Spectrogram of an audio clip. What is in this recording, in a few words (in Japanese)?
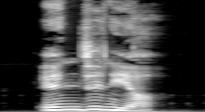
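"エンジニア", Japanese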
